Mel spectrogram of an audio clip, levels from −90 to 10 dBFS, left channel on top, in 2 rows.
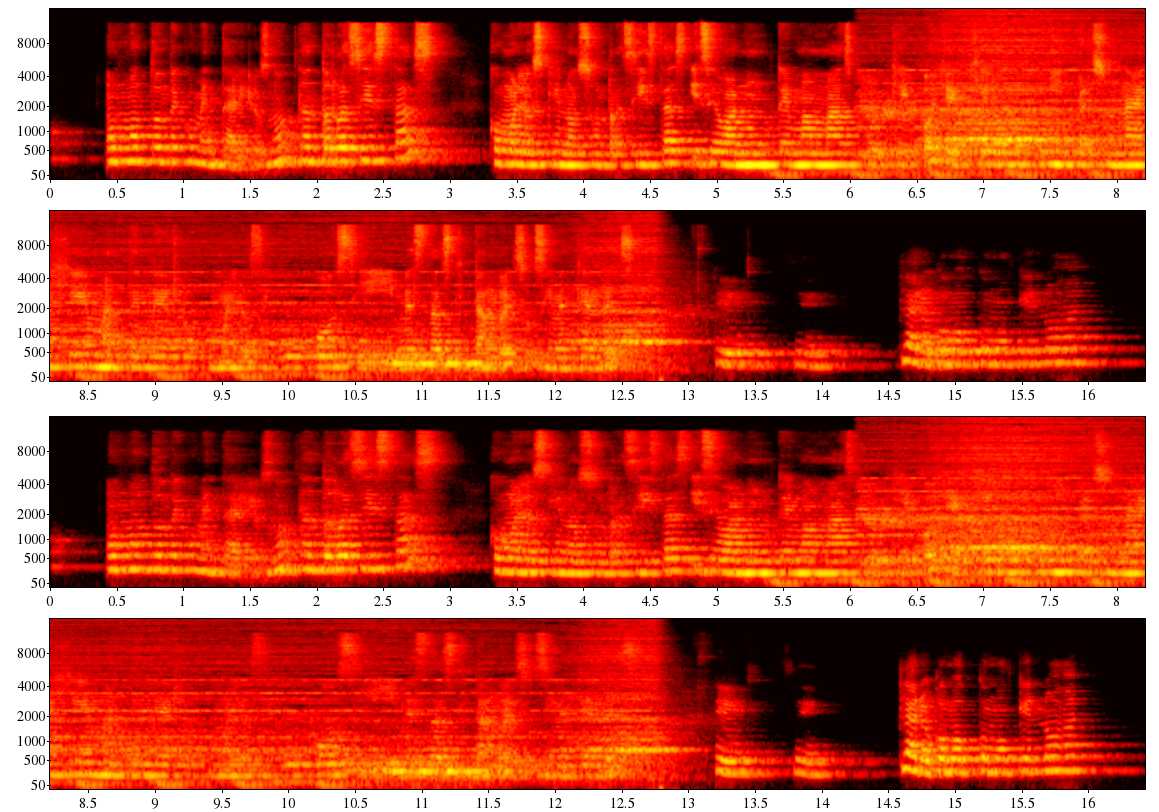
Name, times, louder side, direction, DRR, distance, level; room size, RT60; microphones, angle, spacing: voice 1, 0.4-2.9 3.3-13.1, left 3 dB, 50° left, 1 dB, 0.4 m, -26 dB
sound 1, 5.2-10.7, right 1 dB, 35° right, 0.6 m, -39 dB
sound 2, 6.0-12.8, left 1 dB, ahead, 1.0 m, -28 dB
voice 2, 14.6-15.9, right 4 dB, 80° right, 7 dB, 0.3 m, -26 dB
4.1 x 2.0 x 2.3 m, 0.94 s
head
